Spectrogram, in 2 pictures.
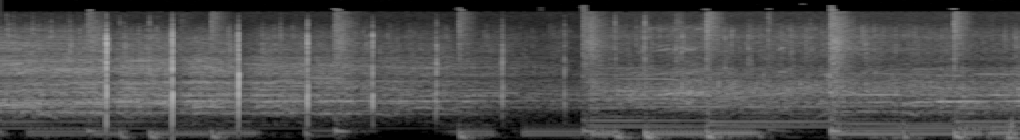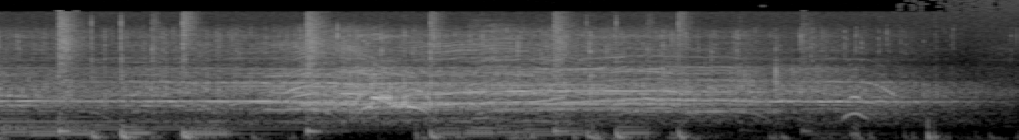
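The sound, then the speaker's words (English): An audience claps and cheers for a poet after the judges' scores are read, about ten seconds of dense applause with whoops and shouts that swells toward the end before cutting off. “Applaud the poet.”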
